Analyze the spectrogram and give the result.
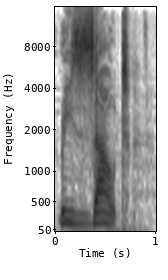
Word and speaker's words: result: 哎，这个字要读作 re z z result 啊，还有 z 的声音哈。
